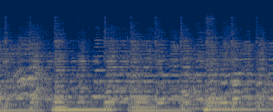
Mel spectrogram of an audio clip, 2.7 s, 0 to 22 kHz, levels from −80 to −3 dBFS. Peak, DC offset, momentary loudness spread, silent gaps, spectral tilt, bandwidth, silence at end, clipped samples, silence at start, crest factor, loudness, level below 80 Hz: -18 dBFS; under 0.1%; 3 LU; none; -6.5 dB/octave; 14 kHz; 0 s; under 0.1%; 0 s; 14 dB; -32 LUFS; -42 dBFS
